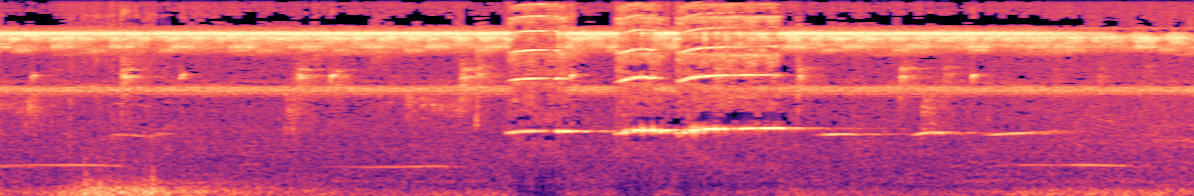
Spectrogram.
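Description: Forest ambience: a steady high insect drone under bird calls. Short low whistles come now and then, and from about four seconds in a run of short, higher, rising whistled notes; a brief low rumble sounds near the start.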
